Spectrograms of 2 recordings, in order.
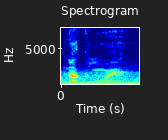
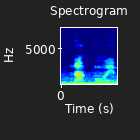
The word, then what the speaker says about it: Nak Muay: Well, actually, the when a K or a G is at the end of a syllable, then it's pronounced identically.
